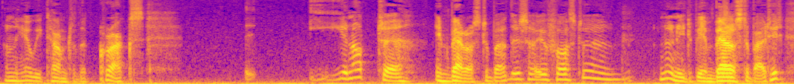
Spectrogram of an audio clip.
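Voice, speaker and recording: A man's voice: fairly high pitch, very animated, moderate pace, a bit bright, husky, heavily acted. A man with an English accent playing an awkward, chummy, hesitant schoolmaster in a comic radio drama. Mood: hearty, awkward. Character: hearty, awkward English schoolmaster giving confirmation class.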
